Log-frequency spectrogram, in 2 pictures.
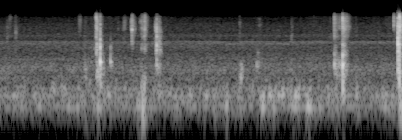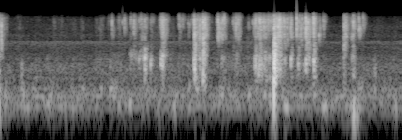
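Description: A cardboard box taps and rustles as it is handled.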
